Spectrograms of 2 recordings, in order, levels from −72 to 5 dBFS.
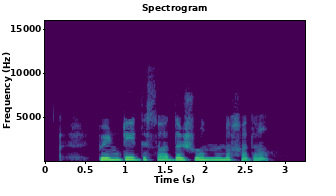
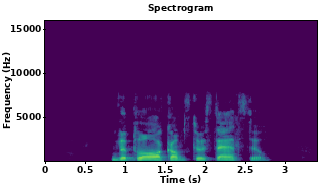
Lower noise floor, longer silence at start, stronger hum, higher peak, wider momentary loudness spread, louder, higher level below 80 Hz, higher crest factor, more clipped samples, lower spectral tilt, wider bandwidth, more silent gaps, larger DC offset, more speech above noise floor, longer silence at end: second, -50 dBFS vs -71 dBFS; second, 0.7 s vs 0.85 s; neither; about the same, -4 dBFS vs -2 dBFS; second, 10 LU vs 17 LU; second, -20 LUFS vs -17 LUFS; second, -72 dBFS vs -64 dBFS; about the same, 16 dB vs 18 dB; neither; first, -7.5 dB/octave vs -6 dB/octave; about the same, 8 kHz vs 7.8 kHz; neither; neither; second, 31 dB vs 54 dB; second, 0.45 s vs 0.65 s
